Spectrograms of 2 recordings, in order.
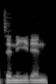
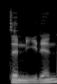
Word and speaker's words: Dunedin: Blue Jays lineup, even if they're playing in Dunedin. And yes, that is how you say Dunedin.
